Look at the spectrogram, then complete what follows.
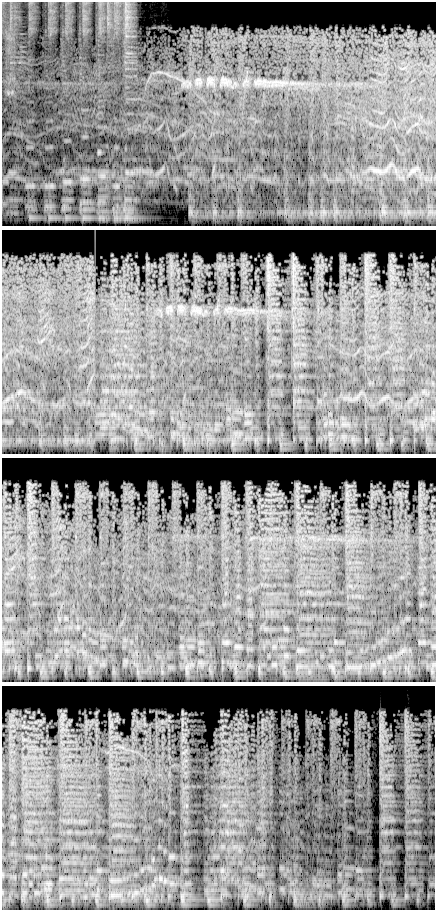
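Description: Frevo music plays loudly and continuously, a dense, fast-moving instrumental texture with a steady driving pulse and busy melodic lines, no voices, fading slightly near the end.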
